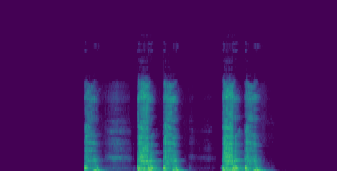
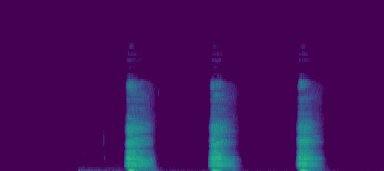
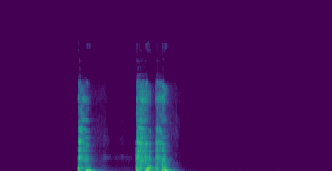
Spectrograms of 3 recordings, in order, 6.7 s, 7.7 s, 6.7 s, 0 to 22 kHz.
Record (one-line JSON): {"three_cough_length": "6.7 s", "three_cough_amplitude": 31012, "three_cough_signal_mean_std_ratio": 0.42, "exhalation_length": "7.7 s", "exhalation_amplitude": 21429, "exhalation_signal_mean_std_ratio": 0.31, "cough_length": "6.7 s", "cough_amplitude": 27596, "cough_signal_mean_std_ratio": 0.29, "survey_phase": "beta (2021-08-13 to 2022-03-07)", "age": "45-64", "gender": "Female", "wearing_mask": "No", "symptom_none": true, "smoker_status": "Never smoked", "respiratory_condition_asthma": false, "respiratory_condition_other": false, "recruitment_source": "Test and Trace", "submission_delay": "-1 day", "covid_test_result": "Negative", "covid_test_method": "LFT"}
